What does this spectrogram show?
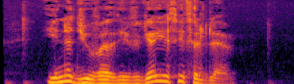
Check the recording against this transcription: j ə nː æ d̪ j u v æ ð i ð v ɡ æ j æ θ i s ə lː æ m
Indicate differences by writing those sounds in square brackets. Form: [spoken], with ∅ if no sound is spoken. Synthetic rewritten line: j ə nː æ d̪ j u v æ ð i [∅] v ɡ æ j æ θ i [θ] ə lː æ m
